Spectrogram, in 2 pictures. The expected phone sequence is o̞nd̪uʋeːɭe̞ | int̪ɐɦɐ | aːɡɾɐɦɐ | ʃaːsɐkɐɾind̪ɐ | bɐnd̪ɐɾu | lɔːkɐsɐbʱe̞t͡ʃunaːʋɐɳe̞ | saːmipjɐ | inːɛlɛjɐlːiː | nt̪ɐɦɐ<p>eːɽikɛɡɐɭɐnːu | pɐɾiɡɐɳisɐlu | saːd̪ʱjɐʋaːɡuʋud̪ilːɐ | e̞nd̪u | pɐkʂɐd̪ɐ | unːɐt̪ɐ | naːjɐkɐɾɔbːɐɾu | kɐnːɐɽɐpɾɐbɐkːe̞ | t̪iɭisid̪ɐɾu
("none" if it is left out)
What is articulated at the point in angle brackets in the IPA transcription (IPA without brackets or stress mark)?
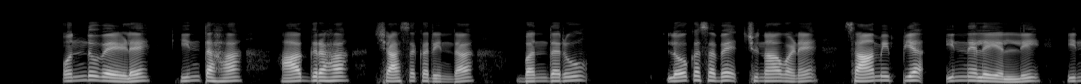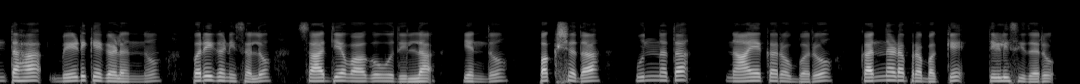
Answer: b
